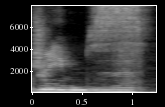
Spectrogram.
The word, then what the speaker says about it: dreams: Put the S, it's a Z sound, dreams, okay?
